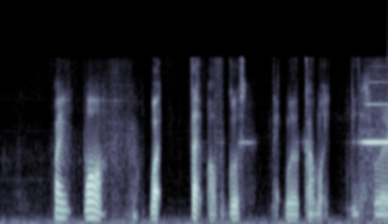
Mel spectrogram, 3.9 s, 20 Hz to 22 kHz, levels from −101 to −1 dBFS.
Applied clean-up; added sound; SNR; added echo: neural diffusion model UNIVERSE++.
